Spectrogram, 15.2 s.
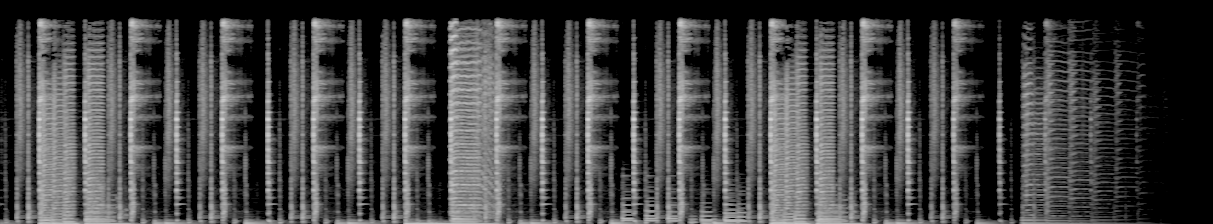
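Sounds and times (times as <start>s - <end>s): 
drumless funk music: 0.5s - 2.0s, 5.1s - 6.5s, 7.8s - 11.1s, 12.8s - 14.2s.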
